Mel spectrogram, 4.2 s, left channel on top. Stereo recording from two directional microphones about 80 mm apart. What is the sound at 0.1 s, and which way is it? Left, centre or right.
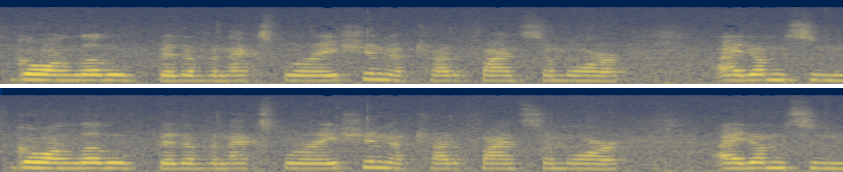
Speech, right.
